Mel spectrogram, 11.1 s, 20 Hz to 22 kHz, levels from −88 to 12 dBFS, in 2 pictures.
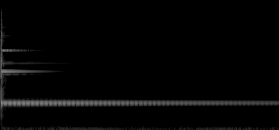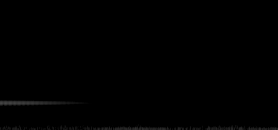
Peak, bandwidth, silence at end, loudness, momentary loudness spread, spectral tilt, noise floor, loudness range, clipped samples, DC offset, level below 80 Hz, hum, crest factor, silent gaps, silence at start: -20 dBFS; 15.5 kHz; 4.7 s; -48 LUFS; 21 LU; 2 dB/octave; -81 dBFS; 18 LU; under 0.1%; under 0.1%; -80 dBFS; none; 32 dB; none; 0 s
